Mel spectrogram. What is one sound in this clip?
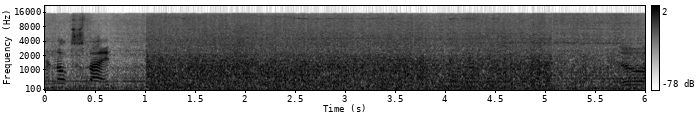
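Wind rushes loudly past at speed.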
